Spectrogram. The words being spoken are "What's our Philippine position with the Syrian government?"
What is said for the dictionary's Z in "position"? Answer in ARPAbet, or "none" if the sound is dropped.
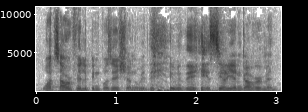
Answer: S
